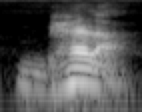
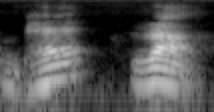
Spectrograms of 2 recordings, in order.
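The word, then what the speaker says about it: ভেড়া: So sheep is bheda. Bheda. Not ra, not bhera. It's bheda.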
